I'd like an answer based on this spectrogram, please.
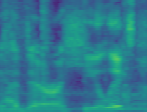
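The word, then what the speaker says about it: Hedera helix: many times I say hadera Helix which is the correct way to say it or English ivy this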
